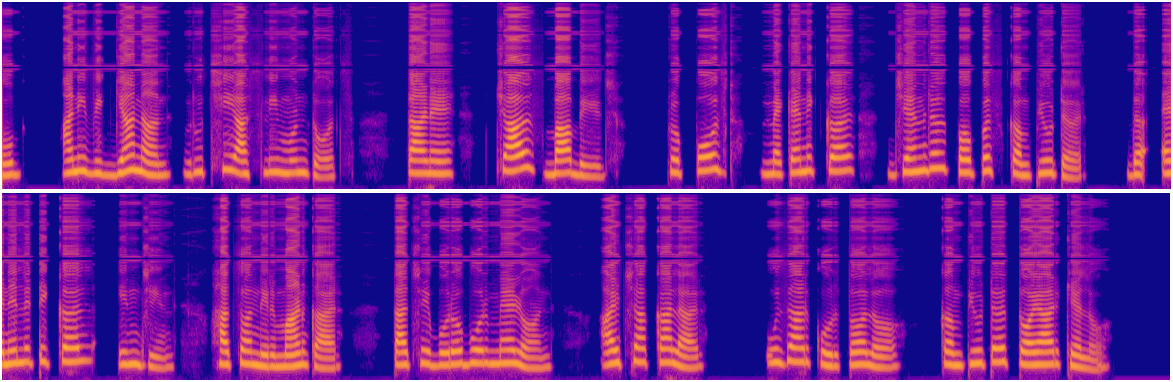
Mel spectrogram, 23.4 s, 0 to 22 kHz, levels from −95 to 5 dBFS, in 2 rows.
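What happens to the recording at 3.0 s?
Imaging from sample-and-hold upsampling is present at 3.0 s, as throughout the clip. The speech was raised from 12 kHz to 48 kHz by repeating samples unfiltered, mirroring its spectrum into 6–12 kHz and above, about 19 dB down: a metallic fizz tracking the speech.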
